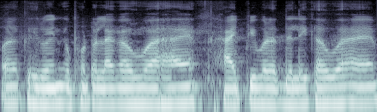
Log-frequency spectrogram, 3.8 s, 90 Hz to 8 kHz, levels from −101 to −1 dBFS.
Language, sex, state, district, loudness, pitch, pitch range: Hindi, male, Bihar, Patna, -15 LUFS, 120 Hz, 115-125 Hz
